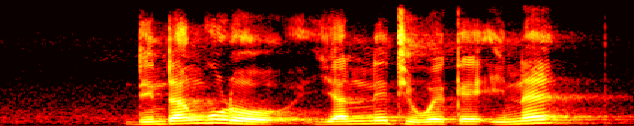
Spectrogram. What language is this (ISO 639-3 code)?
ven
